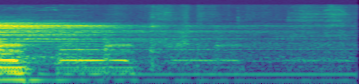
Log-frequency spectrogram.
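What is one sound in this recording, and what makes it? An electric guitar plays notes through an amplifier that ring out and fade.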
